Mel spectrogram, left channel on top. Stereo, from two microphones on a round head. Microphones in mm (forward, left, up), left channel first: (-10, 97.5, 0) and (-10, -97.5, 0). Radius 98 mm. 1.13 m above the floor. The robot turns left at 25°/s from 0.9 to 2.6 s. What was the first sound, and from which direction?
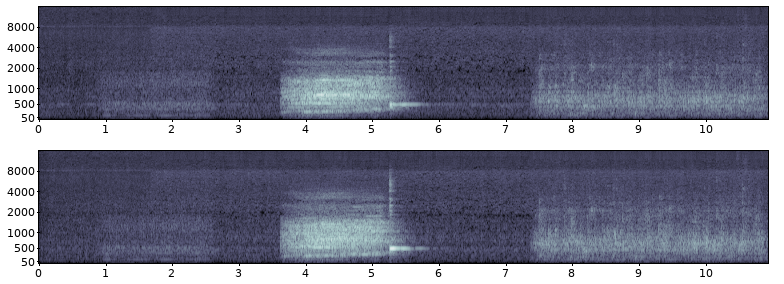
A scream, 85° right.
